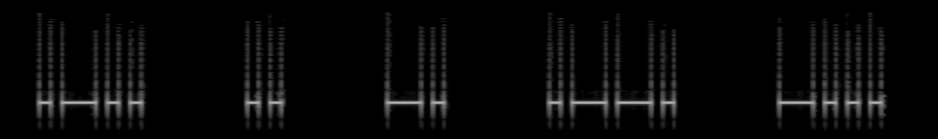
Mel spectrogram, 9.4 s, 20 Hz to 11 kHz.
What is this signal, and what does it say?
Morse code, heard as a keyed tone, about 10 wpm, spaced as for 6 wpm, 800 Hz. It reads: LINPB
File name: LEZIONI / 6 PKX0 / 6 PKX ws 10wpm 3706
